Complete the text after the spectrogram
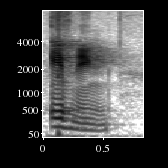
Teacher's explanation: Si vous voulez faire l'accentuation, pas le choix, vous êtes obligé de le mettre sur la première voyelle. Evening. OK, c'est un i long, c'est pas evening, c'est evening.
